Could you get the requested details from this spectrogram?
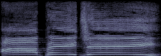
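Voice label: threat rpg, British; localized english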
